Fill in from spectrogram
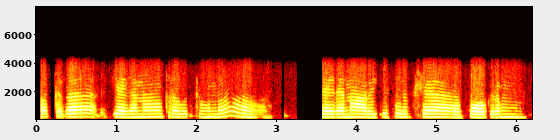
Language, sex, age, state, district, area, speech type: Telugu, female, 30-45, Andhra Pradesh, West Godavari, rural, conversation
